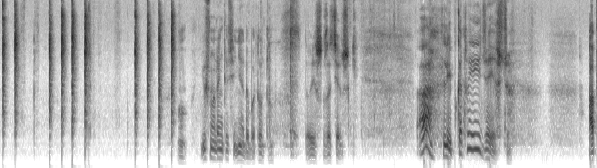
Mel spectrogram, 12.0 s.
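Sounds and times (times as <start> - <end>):
mallet driving a chisel into hard half-petrified black oak wood: 0.0 - 1.9, 2.7 - 3.6
speech: 3.6 - 7.2, 8.4 - 10.4.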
